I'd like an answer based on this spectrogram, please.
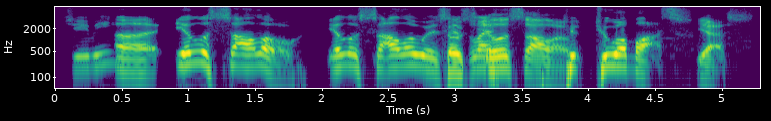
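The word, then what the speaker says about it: Iisalo: And we will start with the Memphis head coach, and his name is pronounced how, Jamie? Uh, Io. Ilisalo is Ilisalo.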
